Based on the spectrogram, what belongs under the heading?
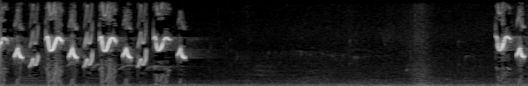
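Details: Cinereous tit song said to quickly prompt other cinereous tits to sing: sharp high whistled two-note phrases repeated rapidly for about two seconds, a quiet gap, then the phrase starts again.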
